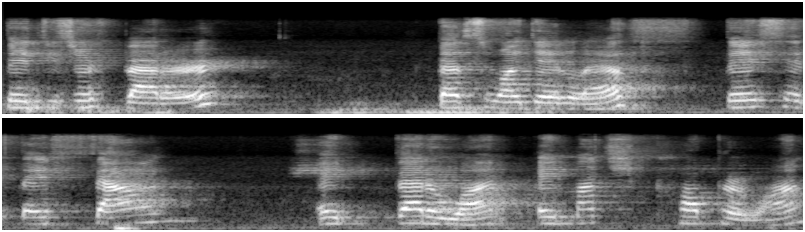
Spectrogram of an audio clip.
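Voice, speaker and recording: Over noticeable background noise, a woman with an Indonesian accent speaks at a very slow pace with long, frequent pauses, a fairly high pitch and fairly even intonation. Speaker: vlogger, international student. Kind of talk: casual vlog monologue. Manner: halting, many repetitions and fillers.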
